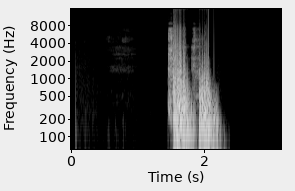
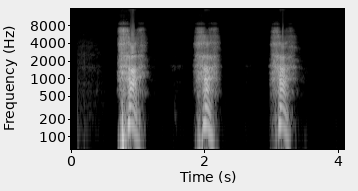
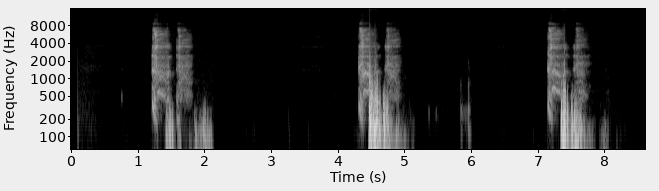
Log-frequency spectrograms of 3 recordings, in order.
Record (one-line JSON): {"cough_length": "3.2 s", "cough_amplitude": 32767, "cough_signal_mean_std_ratio": 0.35, "exhalation_length": "4.1 s", "exhalation_amplitude": 29578, "exhalation_signal_mean_std_ratio": 0.32, "three_cough_length": "8.6 s", "three_cough_amplitude": 27262, "three_cough_signal_mean_std_ratio": 0.25, "survey_phase": "beta (2021-08-13 to 2022-03-07)", "age": "45-64", "gender": "Male", "wearing_mask": "No", "symptom_none": true, "smoker_status": "Never smoked", "respiratory_condition_asthma": false, "respiratory_condition_other": false, "recruitment_source": "REACT", "submission_delay": "2 days", "covid_test_result": "Negative", "covid_test_method": "RT-qPCR"}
